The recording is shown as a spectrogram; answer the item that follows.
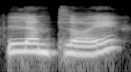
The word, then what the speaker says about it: l'employé: L'employé, L'employé, here you see, we have an accent aigu, so we need to pronounce it. L'employé.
